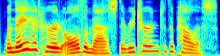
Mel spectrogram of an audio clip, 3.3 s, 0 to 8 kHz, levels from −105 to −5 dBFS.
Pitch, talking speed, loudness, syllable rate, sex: 225 Hz, 220 wpm, -18 LUFS, 5.1 syllables/s, female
